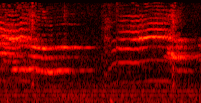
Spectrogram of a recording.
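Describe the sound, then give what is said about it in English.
An angry cat meows in a few drawn-out, wavering yowls with shifting pitch, fairly faint and continuous. “This cat's pissed off. This cat is mad.”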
